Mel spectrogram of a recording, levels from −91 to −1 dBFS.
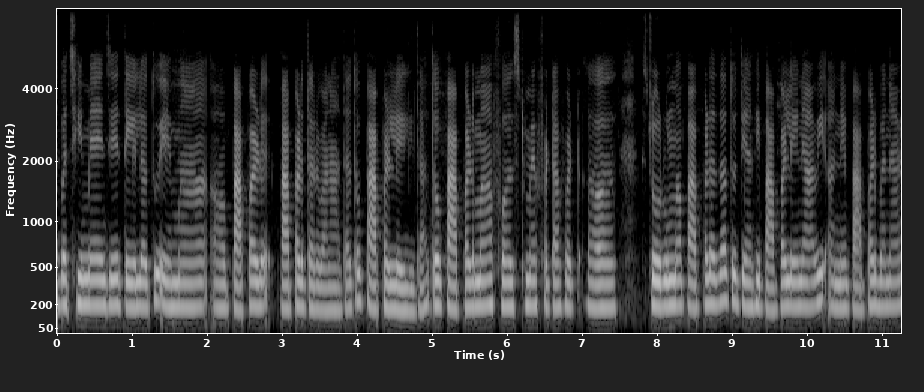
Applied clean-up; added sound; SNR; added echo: none; none; none; none.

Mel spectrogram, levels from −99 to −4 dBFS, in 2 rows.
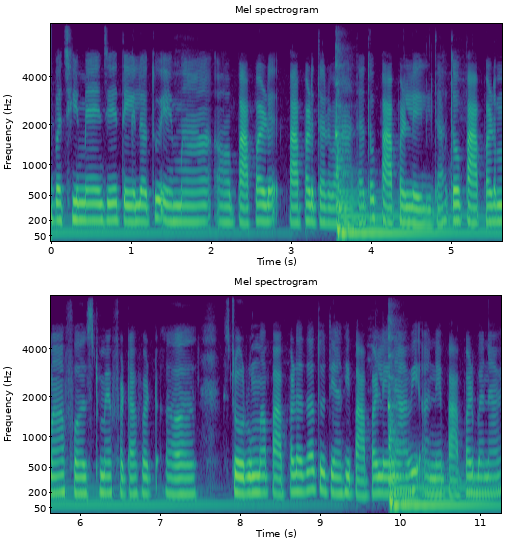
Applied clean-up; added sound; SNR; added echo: none; Bowed string instrument; 6 dB; none.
